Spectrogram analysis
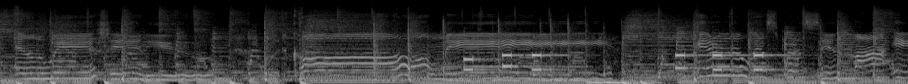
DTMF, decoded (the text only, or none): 193 633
